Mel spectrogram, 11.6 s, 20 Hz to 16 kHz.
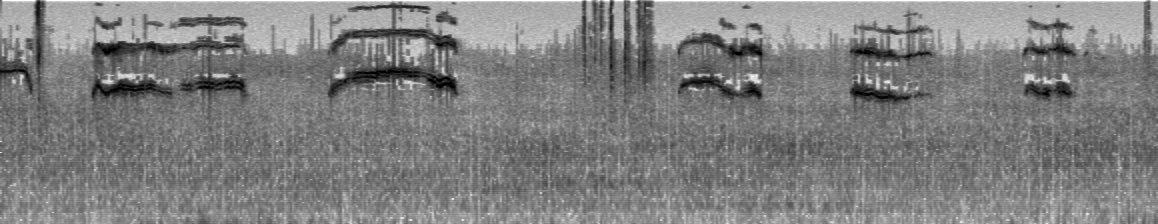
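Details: Bald eagle eaglet at a Southwest Florida nest, 5 February 2024, during a fish feeding by its parent: thin, high whistled peeps, some flat and some arched, repeated irregularly over a steady background hiss.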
